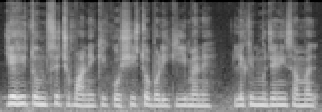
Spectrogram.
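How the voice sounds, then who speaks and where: A woman's voice: lowish voice, steady tone, a little mellow, close to an everyday voice. A woman voicing a young, defiant woman who is a thief turned actress, speaking bluntly and bitterly as she confesses in a casual story retelling.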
